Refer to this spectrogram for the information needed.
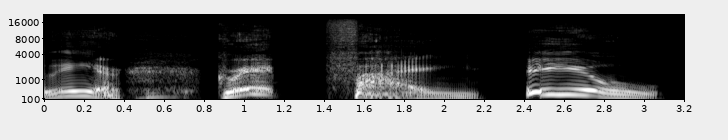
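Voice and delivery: high, loud call to heel; cried command. A narrator's reading. Farmer ordering his dogs to heel, loud cry. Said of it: "he cried".

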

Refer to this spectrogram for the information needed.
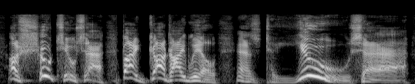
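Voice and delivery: put-on loud, raging old colonel; furious shout. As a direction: bellow the threat at the intruders. Furious old colonel ordering them out.

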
